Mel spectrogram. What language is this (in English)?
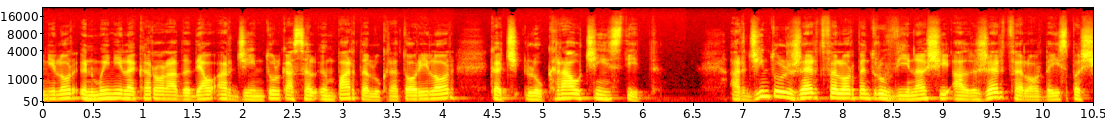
Romanian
